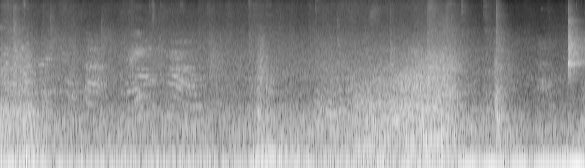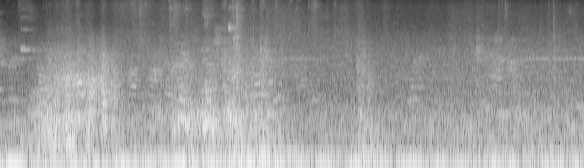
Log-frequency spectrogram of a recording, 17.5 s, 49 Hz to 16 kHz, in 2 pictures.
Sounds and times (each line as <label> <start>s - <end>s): Walk through a busy supermarket 10.6s - 17.5s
